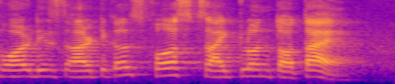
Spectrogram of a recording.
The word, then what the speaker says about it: Tauktae: First, cyclone Totai, though spelling of this TAUKTAE is there, it is pronounced as Totai.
